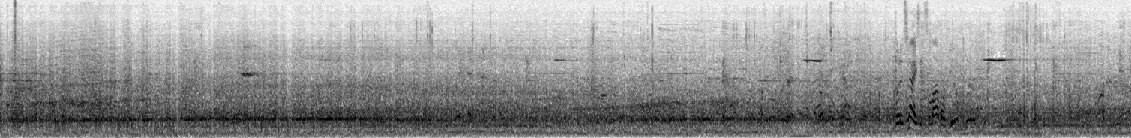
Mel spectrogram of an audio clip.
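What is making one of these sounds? Wind rushes steadily past a moving bicycle.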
